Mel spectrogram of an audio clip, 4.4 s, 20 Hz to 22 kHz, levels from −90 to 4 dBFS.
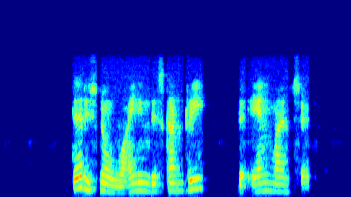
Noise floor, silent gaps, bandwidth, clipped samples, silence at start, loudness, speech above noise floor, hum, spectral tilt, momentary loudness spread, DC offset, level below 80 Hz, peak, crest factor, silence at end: -81 dBFS; none; 7.2 kHz; under 0.1%; 0.9 s; -30 LUFS; 51 dB; none; -2 dB/octave; 12 LU; under 0.1%; -80 dBFS; -10 dBFS; 22 dB; 0.55 s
